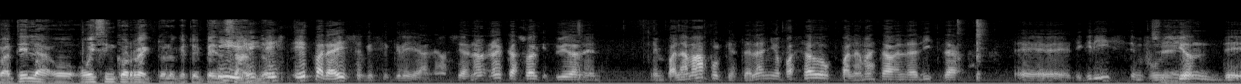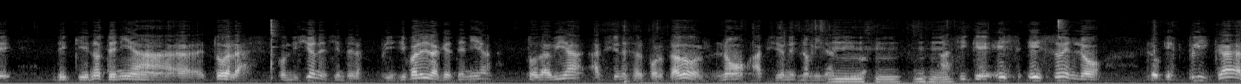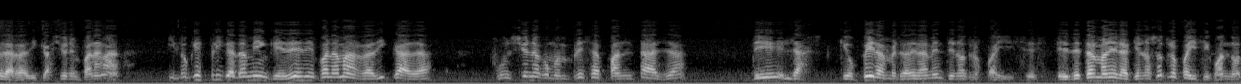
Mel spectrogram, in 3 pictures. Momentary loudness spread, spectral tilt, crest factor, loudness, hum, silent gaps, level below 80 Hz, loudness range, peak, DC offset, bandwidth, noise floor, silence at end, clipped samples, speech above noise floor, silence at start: 12 LU; -4.5 dB/octave; 20 dB; -22 LUFS; none; none; -50 dBFS; 6 LU; -2 dBFS; 2%; 8.8 kHz; -49 dBFS; 0 s; under 0.1%; 27 dB; 0 s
